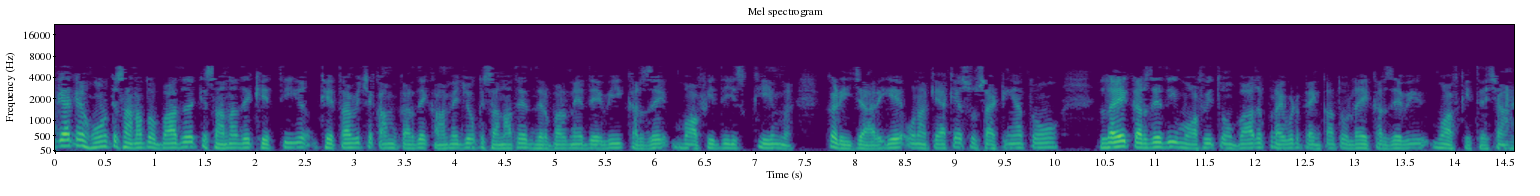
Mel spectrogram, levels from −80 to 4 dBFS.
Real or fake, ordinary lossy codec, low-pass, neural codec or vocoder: fake; MP3, 24 kbps; 7.2 kHz; vocoder, 22.05 kHz, 80 mel bands, WaveNeXt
